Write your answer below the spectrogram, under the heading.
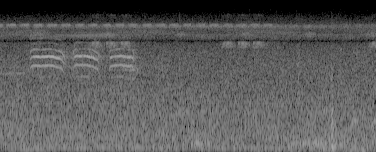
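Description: Common hawk-cuckoo giving three quick, high, slurred whistled notes in a row, faint against a steady high insect hum and soft background noise.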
